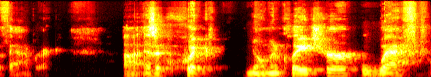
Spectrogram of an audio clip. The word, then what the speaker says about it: weft: As a quick nomenclature, weft rhymes with left.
